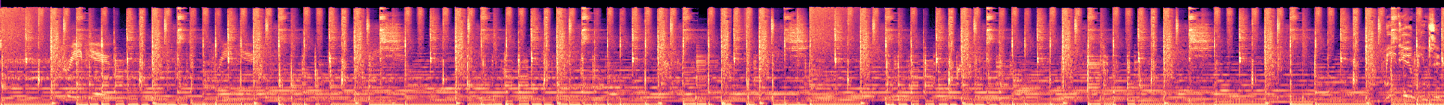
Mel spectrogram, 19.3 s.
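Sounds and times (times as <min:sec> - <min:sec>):
night ride music loop: 0:00.0 - 0:19.2.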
